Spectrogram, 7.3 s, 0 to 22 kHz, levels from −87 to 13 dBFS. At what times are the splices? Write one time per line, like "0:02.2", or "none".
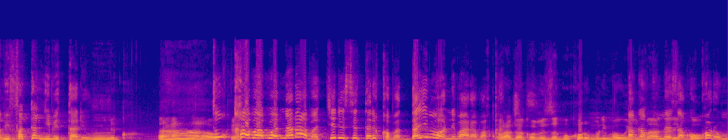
0:01.1

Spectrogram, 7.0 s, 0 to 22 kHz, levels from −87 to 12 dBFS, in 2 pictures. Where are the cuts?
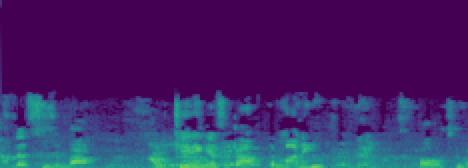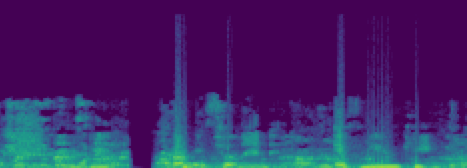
0:02.6
0:04.6

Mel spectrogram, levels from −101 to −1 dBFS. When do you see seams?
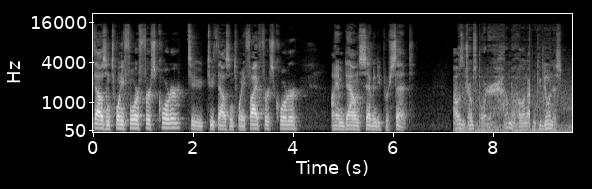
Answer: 0:07.1

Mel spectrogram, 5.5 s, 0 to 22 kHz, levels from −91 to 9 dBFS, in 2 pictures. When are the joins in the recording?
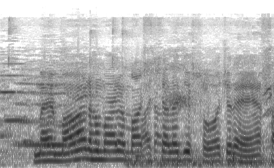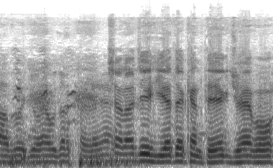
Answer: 0:01.4
0:03.9

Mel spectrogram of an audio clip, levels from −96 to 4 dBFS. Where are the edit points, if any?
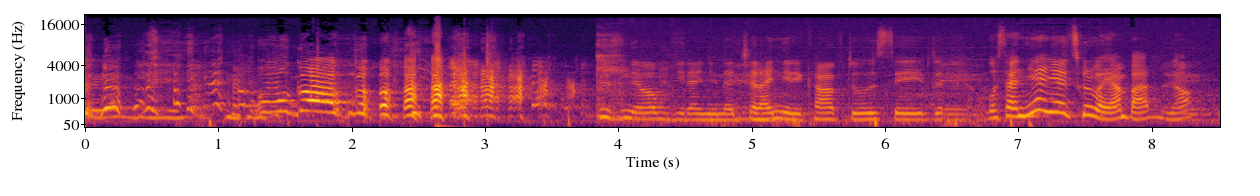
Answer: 0:03.8

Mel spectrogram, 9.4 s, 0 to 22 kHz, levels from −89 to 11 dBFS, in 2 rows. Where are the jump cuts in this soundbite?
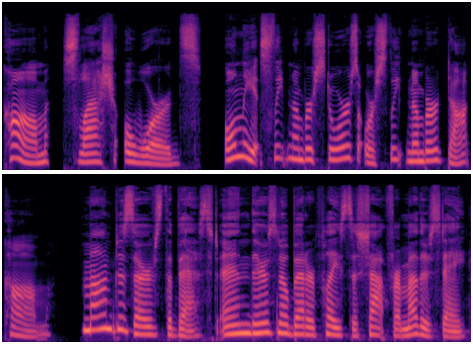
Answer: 0:05.3

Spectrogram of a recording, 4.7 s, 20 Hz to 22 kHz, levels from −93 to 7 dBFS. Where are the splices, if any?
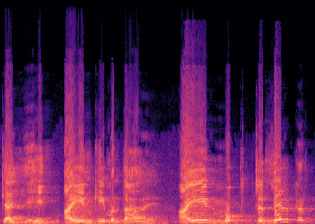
none

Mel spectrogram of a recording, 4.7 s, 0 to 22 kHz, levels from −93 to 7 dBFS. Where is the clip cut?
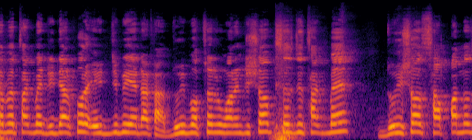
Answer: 0:02.8

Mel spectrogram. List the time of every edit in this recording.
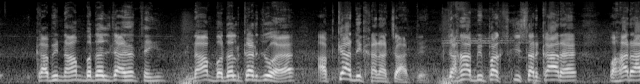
0:01.7
0:04.4

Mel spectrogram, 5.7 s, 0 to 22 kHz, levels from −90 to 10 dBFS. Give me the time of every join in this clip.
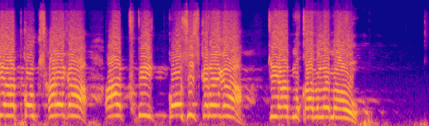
none

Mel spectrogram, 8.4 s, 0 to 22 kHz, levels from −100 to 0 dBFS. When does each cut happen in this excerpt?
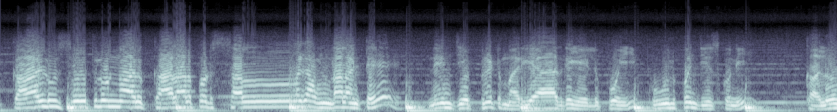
none

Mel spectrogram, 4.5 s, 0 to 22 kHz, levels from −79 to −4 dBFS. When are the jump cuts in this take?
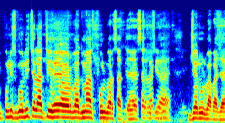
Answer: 0:03.1

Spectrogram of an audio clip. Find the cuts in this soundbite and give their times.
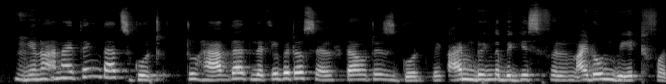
0:04.3

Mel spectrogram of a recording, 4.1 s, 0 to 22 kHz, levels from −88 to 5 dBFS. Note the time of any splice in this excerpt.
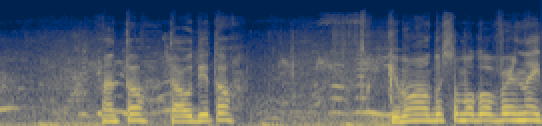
none

